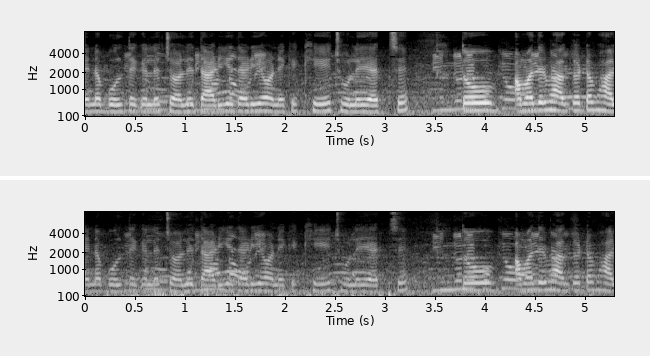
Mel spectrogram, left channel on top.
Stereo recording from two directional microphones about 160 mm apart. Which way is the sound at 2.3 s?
45° left (ahead or behind).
